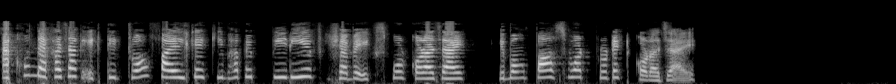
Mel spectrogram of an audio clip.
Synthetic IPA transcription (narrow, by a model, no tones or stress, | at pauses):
ɛkʰond̪ɛkʰad͡ʑakekʈiɖɾɔfajlkekibʱabepiɖiefɦiʃebeekspoɾ̚kɔɾad͡ʑae | eboŋpaswaɾɖ̚pɾoʈek̚ʈkɔɾad͡ʑa̰e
